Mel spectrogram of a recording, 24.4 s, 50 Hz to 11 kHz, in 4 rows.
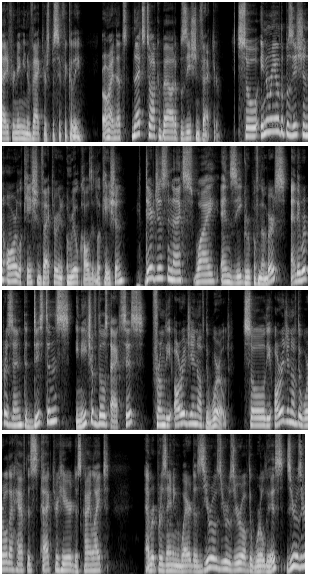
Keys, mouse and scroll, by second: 19.1 right click.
